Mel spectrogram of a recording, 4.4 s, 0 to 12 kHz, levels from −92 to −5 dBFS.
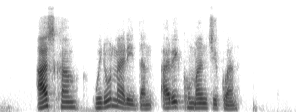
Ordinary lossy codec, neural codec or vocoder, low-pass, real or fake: Opus, 24 kbps; codec, 16 kHz, 0.5 kbps, X-Codec, HuBERT features, trained on LibriSpeech; 7.2 kHz; fake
